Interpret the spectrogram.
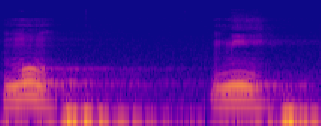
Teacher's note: Mimi është tingull buzor sepse vend nyjetimi i tij janë buzët.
